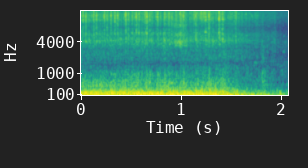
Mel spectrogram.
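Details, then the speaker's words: 1962 Impala four-door sport sedan, about 97,862 original miles: strong, even rev with a smooth low rumble settling back down, no knocks or misses; starts and runs well, normal engine revving. "It runs, starts. I'll start it for you in a minute. And I mean, it absolutely sounds and runs like a beast."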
